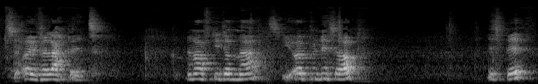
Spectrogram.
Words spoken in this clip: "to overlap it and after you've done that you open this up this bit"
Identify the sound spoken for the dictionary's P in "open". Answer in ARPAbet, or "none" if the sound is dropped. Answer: P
